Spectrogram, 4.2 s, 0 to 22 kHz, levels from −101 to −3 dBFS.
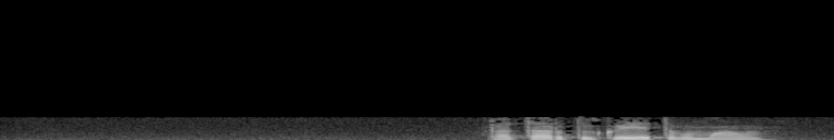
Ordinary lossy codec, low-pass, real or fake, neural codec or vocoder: AAC, 16 kbps; 3.6 kHz; real; none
